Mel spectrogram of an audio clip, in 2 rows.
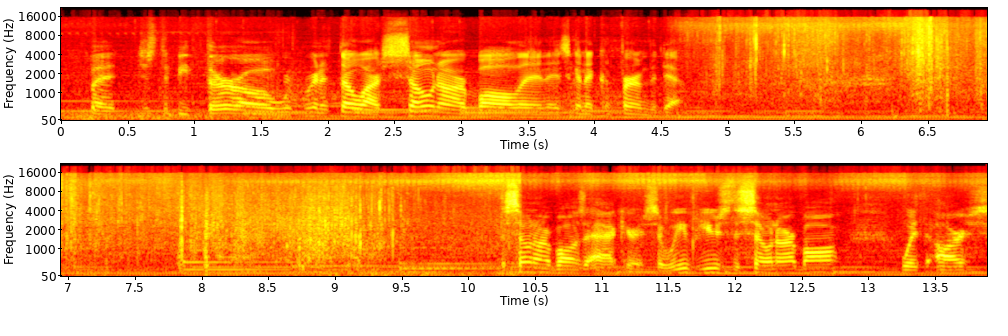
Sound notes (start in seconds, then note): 5.3 insects chittering; 6.7 sonar ball splashes; 8.0 gentle music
